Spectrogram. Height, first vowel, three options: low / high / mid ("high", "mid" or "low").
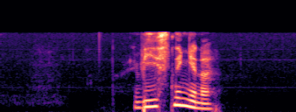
high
